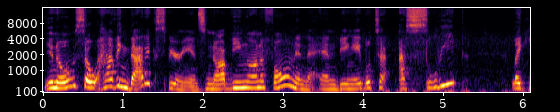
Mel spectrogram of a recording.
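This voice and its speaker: Bubbly, rambling woman, slightly high voice. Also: darkish tone, a little hiss or hum. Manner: effusive, rambling, quick to laugh. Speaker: spiritual vlogger and social worker. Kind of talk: live-streamed casual talk. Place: outdoor deck.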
